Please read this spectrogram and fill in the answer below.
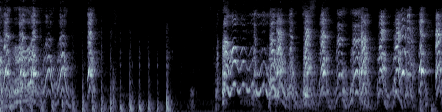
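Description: Three-week-old Cane Corso puppies barking and growling in high-pitched yaps around a shared food pan, with a brief lull a little before halfway. The breeder takes this for the breed's inborn protective instinct.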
